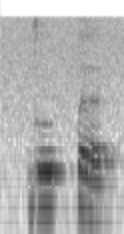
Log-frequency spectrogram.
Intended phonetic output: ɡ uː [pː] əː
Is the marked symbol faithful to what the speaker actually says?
yes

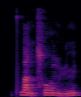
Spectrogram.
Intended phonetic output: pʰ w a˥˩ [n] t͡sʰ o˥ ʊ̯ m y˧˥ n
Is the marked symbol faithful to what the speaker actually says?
yes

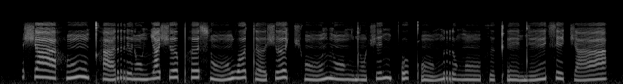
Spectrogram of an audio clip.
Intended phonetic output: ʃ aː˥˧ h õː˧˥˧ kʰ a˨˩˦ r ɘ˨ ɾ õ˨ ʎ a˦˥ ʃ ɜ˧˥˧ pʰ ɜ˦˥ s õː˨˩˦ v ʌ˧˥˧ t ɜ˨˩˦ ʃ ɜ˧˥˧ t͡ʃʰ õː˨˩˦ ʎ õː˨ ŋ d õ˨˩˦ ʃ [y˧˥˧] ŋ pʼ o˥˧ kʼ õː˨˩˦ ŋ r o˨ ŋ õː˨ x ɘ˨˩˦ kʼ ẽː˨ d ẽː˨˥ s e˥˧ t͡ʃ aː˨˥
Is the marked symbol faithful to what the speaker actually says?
no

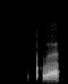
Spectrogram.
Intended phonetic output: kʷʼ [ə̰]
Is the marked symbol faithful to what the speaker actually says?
yes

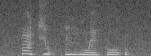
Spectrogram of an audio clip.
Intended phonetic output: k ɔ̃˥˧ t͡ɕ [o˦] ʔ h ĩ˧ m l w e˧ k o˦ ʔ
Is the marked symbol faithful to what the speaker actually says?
yes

